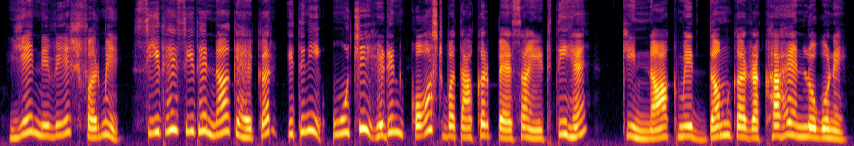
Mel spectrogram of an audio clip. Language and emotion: Hindi, angry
